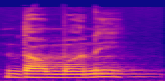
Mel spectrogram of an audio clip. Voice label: "pasado mañana", Otomí, hombre; INALI

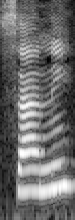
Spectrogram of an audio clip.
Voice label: Otomí, mujer; peine; Ropa; INALI

